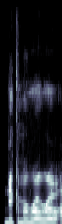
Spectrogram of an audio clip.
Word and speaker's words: Nikumaroro: They recently completed, as I said, their summer trip to, and you'll have to correct my pronunciation on this, but Nikumaroro Island, and we're going to talk about what they learned.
